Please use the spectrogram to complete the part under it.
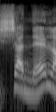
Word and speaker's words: Chasnel: Oh allez, quand même, Coco Chanel, ça devrait vous dire quelque chose alors, Coco Chanel, ou plutôt Gabrielle Chasnel, enfin on dit Chanel, hein, ça s'écrit C-H-A-S-N-E-L normalement, naît le 19 août 1883, c'est-à-dire 100 euh, ans plus tôt que moi, à Saumur.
